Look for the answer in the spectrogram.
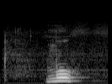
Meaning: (adjective) tired, weary; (noun) mother
- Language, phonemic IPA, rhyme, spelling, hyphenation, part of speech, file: Dutch, /mu/, -u, moe, moe, adjective / noun, Nl-moe.ogg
